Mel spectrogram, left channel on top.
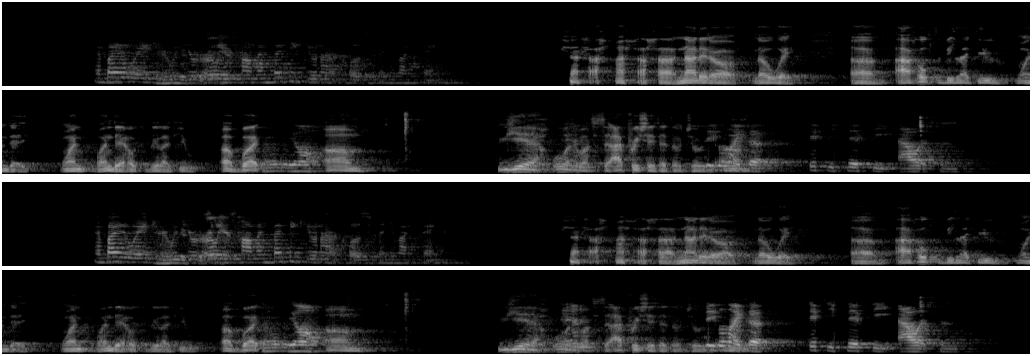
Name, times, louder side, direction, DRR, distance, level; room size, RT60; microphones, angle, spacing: voice 1, 0.9-4.4, right 3 dB, 55° right, 3 dB, 2.3 m, -43 dB
voice 2, 1.6-2.1 12.9-13.5 15.9-16.2 17.3-17.9 18.4-19.8, right 4 dB, 75° right, 10 dB, 0.8 m, -35 dB
voice 3, 5.6-7.9 8.5-10.5 10.9-12.9 13.5-13.9 15.2-17.8, left 3 dB, 40° left, 12 dB, 0.7 m, -34 dB
16.5 x 10.5 x 7.2 m, 1.5 s
head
